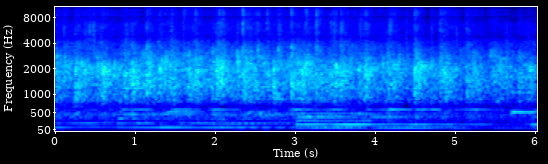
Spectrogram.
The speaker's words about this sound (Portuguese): Aleluia! uma, forma de palmas, uma salva de palmas para o nosso Deus.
